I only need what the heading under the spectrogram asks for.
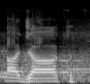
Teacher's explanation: یہ ہمارا پنجابی ہونا اس لہجے کی یا کو جیم کی طرح اور جیم کو یا کی طرح یہ جو ہم پڑھ دیتے ہیں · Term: ہمارا لہجہ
